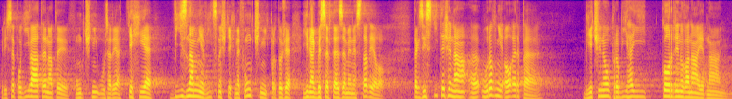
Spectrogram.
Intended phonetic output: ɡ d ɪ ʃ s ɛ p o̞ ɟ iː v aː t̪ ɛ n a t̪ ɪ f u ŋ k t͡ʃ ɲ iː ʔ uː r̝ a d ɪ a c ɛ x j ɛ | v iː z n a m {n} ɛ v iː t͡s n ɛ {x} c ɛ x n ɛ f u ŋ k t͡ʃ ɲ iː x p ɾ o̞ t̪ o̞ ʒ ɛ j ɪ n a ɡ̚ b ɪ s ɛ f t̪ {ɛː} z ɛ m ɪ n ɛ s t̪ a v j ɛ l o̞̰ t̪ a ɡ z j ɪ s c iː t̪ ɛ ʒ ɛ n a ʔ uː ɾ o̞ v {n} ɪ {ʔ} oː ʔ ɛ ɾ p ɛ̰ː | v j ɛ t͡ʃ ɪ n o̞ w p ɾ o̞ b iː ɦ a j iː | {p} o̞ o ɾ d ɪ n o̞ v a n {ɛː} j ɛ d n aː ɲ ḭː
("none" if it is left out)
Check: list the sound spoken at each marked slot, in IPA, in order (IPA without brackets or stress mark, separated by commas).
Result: ɲ, ʃ, ɛː, ɲ, ʔ, k, aː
